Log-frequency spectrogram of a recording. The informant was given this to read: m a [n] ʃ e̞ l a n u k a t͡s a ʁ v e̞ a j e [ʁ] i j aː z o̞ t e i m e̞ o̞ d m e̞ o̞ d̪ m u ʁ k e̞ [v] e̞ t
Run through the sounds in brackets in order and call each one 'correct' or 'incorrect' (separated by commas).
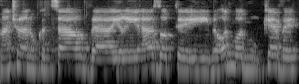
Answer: correct, correct, correct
